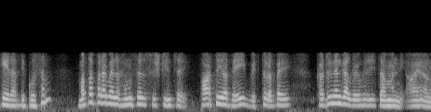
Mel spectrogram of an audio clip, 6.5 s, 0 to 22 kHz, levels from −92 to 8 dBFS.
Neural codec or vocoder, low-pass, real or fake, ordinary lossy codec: codec, 16 kHz in and 24 kHz out, 0.4 kbps, LongCat-Audio-Codec, fine tuned four codebook decoder; 3.6 kHz; fake; none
